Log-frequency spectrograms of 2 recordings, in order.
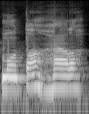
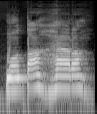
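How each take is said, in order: Both takes have the same delivery.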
